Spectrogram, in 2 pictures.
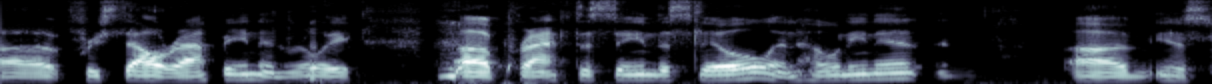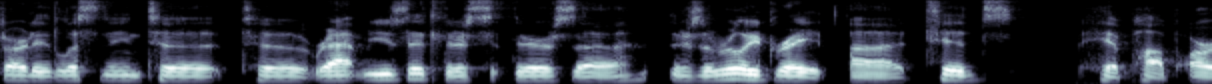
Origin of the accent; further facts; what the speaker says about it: Texas, United States; I was raised in Texas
